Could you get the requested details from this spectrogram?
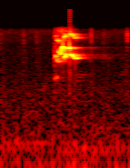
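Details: Lorikeet perched on a Sydney balcony: a single loud, rasping, high-pitched squawk, abrupt and about a quarter-second long, with faint low background rumble.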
